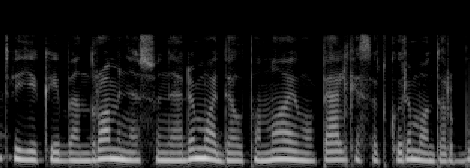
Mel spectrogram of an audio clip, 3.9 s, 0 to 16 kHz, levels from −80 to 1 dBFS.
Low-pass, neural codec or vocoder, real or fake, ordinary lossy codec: 7.2 kHz; codec, 16 kHz, 4 kbps, X-Codec, HuBERT features, trained on LibriSpeech; fake; MP3, 64 kbps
